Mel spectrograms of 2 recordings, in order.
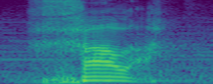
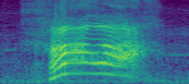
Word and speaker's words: challah: Challah. – All right. Can you do that and yell it? – Like Steve. Challah!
